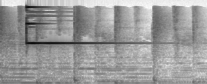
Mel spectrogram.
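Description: A single bright notification-bell ding about a quarter second in, ringing out for about a second. It plays over background music with a steady beat.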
